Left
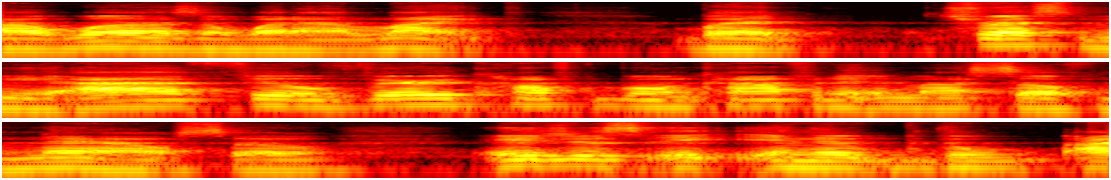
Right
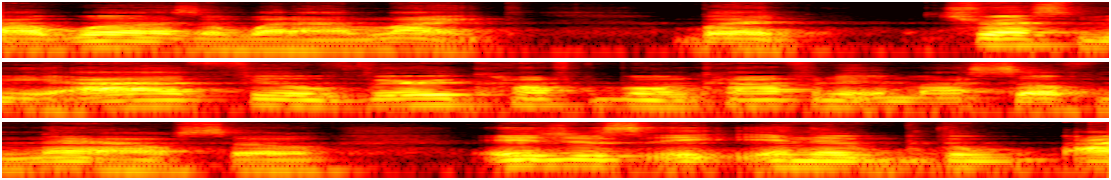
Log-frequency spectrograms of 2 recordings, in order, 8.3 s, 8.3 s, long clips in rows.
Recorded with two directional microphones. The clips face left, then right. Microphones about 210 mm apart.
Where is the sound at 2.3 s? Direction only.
15° right (ahead or behind).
